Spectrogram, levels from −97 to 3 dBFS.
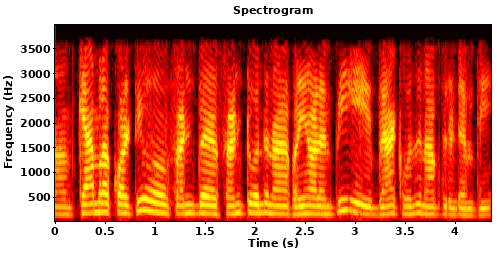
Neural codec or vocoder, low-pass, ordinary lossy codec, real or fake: codec, 44.1 kHz, 7.8 kbps, Pupu-Codec; 3.6 kHz; none; fake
